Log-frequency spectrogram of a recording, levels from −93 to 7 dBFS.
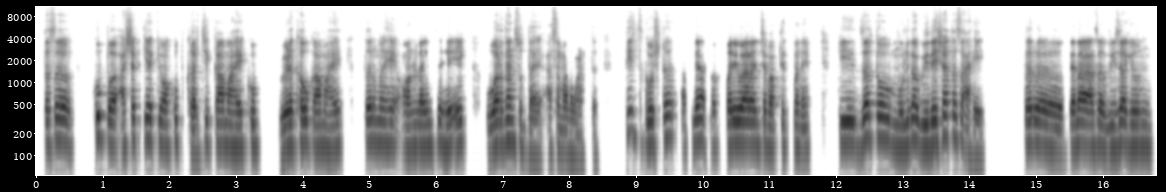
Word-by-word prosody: तसं 155 Hz, 0 st, +2 dB, 0.4 s
खूप 180 Hz, -3 st, +3 dB
अशक्य 155 Hz, +3 st, 0 dB
किंवा 145 Hz, -2 st, +1 dB
खूप 155 Hz, -1 st, -5 dB
खर्चिक 115 Hz, +6 st, -3 dB
काम 140 Hz, -1 st, +2 dB
आहे, 130 Hz, 0 st, 0 dB
खूप 135 Hz, -1 st, -5 dB, 0.3 s
वेळखाऊ 140 Hz, +2 st, +4 dB
काम 135 Hz, 0 st, +2 dB
आहे 130 Hz, +2 st, -3 dB, 0.4 s
तर 155 Hz, 0 st, +3 dB
मग 150 Hz, -1 st, -3 dB
हे 145 Hz, 0 st, -4 dB
ऑनलाईनचं 135 Hz, +2 st, -2 dB
हे 140 Hz, -, +5 dB
एक 150 Hz, -, -4 dB, 0.4 s
वरदान 145 Hz, +3 st, +3 dB
सुद्धा 140 Hz, -5 st, -5 dB
आहे 100 Hz, -1 st, -5 dB
असं 120 Hz, +2 st, -8 dB
मला 110 Hz, -2 st, -2 dB
वाटतं. 95 Hz, 0 st, -12 dB, 0.5 s
तीच 200 Hz, -5 st, -8 dB
गोष्ट 145 Hz, +2 st, -1 dB
आपल्या 175 Hz, -3 st, -1 dB, 0.4 s
परिवारांच्या 145 Hz, -1 st, +4 dB
बाबतीत 130 Hz, +1 st, -3 dB
पण 130 Hz, -3 st, -5 dB
आहे, 120 Hz, -, -7 dB, 0.5 s
की 150 Hz, 0 st, +3 dB
जर 170 Hz, +2 st, +5 dB
तो 170 Hz, -2 st, +2 dB
मुलगा 140 Hz, +4 st, 0 dB
विदेशातच 160 Hz, +5 st, +1 dB
आहे 100 Hz, -10 st, -2 dB, 0.6 s
तर 150 Hz, +1 st, +3 dB
अ, 130 Hz, -4 st, +3 dB
त्याला 135 Hz, +2 st, +4 dB
असा 135 Hz, +1 st, +1 dB
विजा 135 Hz, +3 st, +2 dB
घेऊन 135 Hz, 0 st, -3 dB
140 Hz, 155 wpm, -21 LUFS, 135-150 Hz, 0.6 s, हे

